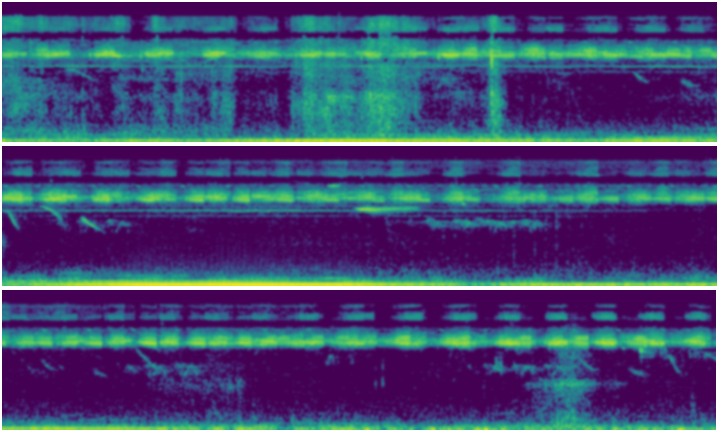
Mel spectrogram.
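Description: Insects chirping in a steady, evenly pulsing high trill, faint, with a low rumble that swells about eight to eleven seconds in and a few brief bird chirps.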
